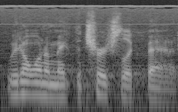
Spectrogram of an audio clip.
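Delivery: soft, hushed mock plea to be quiet; a hushing, dismissive mock whisper. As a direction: shush them softly, imitating the church. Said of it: "they were saying to those people".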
